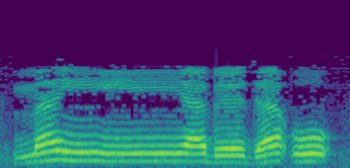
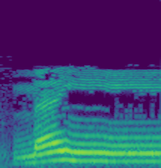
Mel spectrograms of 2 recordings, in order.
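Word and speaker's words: مَنْ يَبْدَأُ: So we pronounce this as man yabda'u, man yabda'u, man. Notice there is no man. It's immediately the mim associates with the ya, and you drop the noon sound.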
